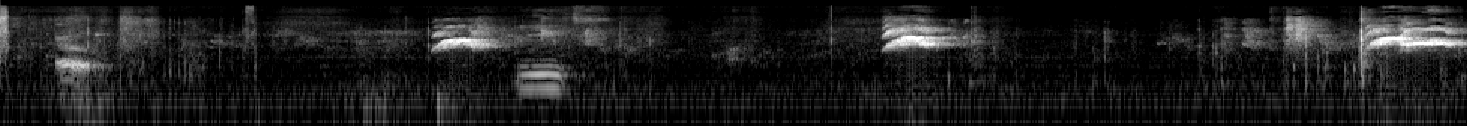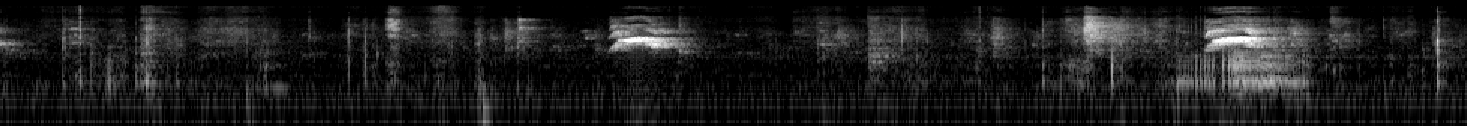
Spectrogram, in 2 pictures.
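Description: Short, high squawking calls, about five of them, spaced two to three seconds apart, like a pet bird calling, over faint clicks and rustles.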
